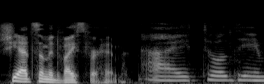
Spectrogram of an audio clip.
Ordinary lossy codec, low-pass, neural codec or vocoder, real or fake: MP3, 32 kbps; 7.2 kHz; codec, 24 kHz, 3.1 kbps, DualCodec; fake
